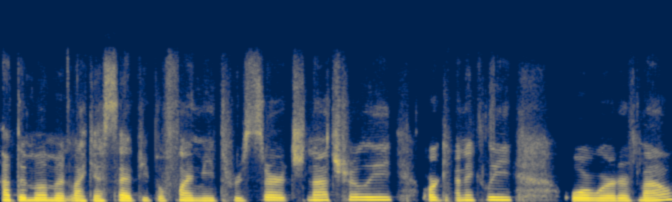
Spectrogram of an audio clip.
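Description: A woman's dark, mellow voice with a non-native accent, medium in pitch, monotone and flat, at a fairly quick pace in a dry, close sound with no echo. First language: not English. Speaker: entrepreneur and author. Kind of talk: interview. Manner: halting, many fillers.

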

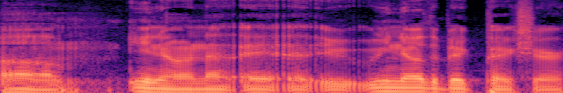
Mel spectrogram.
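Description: In an American accent, a man talks with a very deep, low pitch. His intonation is monotone and flat, on a very clean recording with a silent background. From Florida, US. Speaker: football player. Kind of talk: casual interview.

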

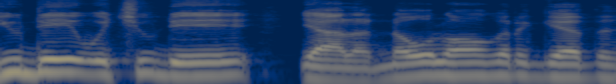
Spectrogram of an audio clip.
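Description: A man talking at a moderate pace. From Brooklyn, New York. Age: 30s. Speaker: podcast host. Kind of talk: casual chat.

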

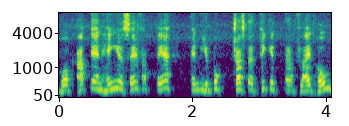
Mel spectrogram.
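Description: A high-pitched man's voice in a German accent, with lively intonation and a moderate pace. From Germany. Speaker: journalist. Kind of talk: interview. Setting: remote call outdoors with jungle noises. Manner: halting, many fillers.

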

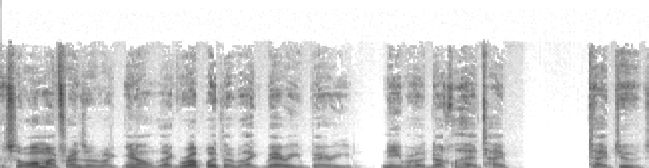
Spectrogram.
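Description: In a very clean recording with a silent background, a man with a New York accent speaks at a moderate pace in a very deep, low pitch, his tone dark and mellow and his intonation fairly even. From New York City, Queens. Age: 40s. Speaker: tattoo artist. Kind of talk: casual chat. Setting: studio.

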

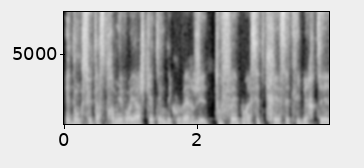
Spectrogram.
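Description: Somewhat breathy and dark, mellow in tone, a man talks at a very fast pace with monotone, flat intonation. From Belgium, Liège. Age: 20s. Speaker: traveler. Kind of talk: casual interview.

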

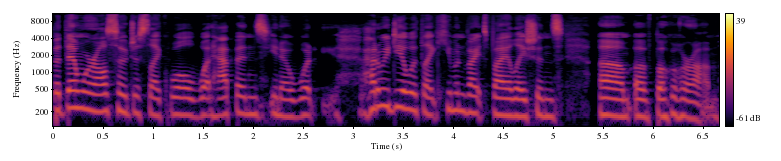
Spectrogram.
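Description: With an American accent, a woman talks at a fairly quick pace in a fairly low pitch, an unremarkable speaking voice with ordinary pitch variation and a dry, close sound with no echo. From western North Carolina mountains. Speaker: comedy director. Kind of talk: casual chat.

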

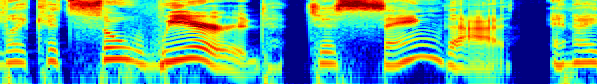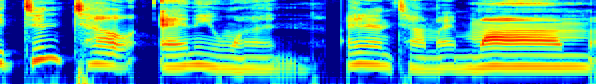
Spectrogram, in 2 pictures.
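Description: A woman with a Canadian accent and lively intonation, in a dry, close sound with no echo on a very clean recording with a silent background. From Canada, northern Alberta. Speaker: podcast host. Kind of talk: personal storytelling monologue.

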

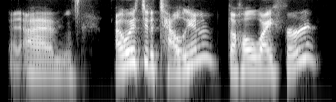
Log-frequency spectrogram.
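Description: A woman with an Australian accent, medium pitch, a bright, sharp tone and a fairly quick pace. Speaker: career advice podcast host. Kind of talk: interview conversation.

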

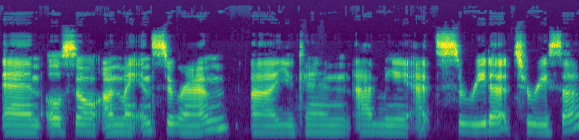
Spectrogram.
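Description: A woman with an ordinary speaking voice talks at a fairly slow pace and fairly low pitch, with fairly even intonation, hardly any pauses and a quiet background. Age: young. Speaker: painter. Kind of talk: casual interview.

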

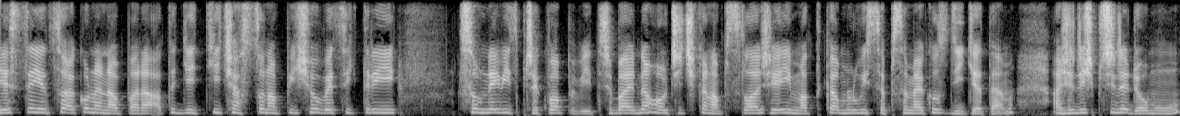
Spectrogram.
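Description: Her pitch fairly high and her intonation fairly even, a woman speaks at a very fast pace in a dry, close sound with no echo. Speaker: artist. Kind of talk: radio interview. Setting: studio.

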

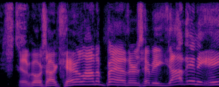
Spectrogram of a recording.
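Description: A man with a Southern US accent, moderate pace and lively intonation. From US South. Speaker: radio host. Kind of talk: casual chat. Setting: studio.

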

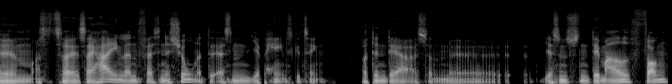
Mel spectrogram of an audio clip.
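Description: In a very clean recording with a silent background, a man speaks at a very deep, low pitch and a moderate pace with ordinary pitch variation. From Denmark, south Zealand near Næstved. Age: 20s. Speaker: radio host. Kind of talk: casual chat.

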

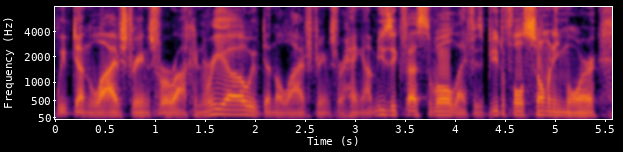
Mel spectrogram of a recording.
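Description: A man with an American accent speaks at a very deep, low pitch with ordinary pitch variation. He goes at a very fast pace with hardly any pauses. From Brooklyn, New York. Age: young. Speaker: podcast producer and host. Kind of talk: casual chat.

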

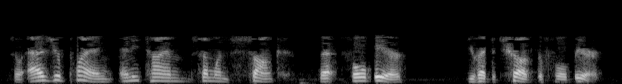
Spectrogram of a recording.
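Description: A man with a fairly high voice speaks at a fairly slow pace, his pitch varying in an ordinary way. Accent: American. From Boston, New England. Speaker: caller. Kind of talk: voicemail.

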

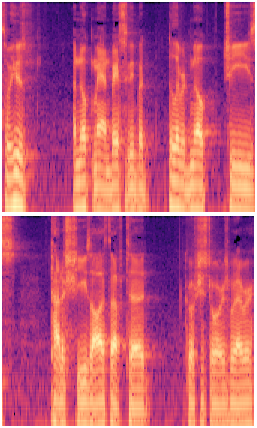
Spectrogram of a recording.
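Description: A man's very deep, low voice in an American accent, flat and monotone, fairly quick yet with long, frequent pauses, over a quiet background. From US West Coast, Orange County, Southern California. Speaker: army veteran. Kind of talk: casual interview about his life story. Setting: studio.

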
